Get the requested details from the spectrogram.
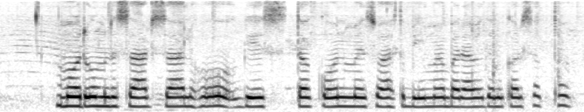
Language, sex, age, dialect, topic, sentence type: Chhattisgarhi, female, 41-45, Northern/Bhandar, banking, question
